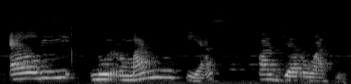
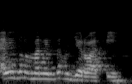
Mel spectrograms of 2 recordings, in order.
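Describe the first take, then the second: First: The name is said slowly with careful sounds. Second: The name is said quickly and runs together. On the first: The speaker calls it right. "Saya akan lebih memperlambat speed saya" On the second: The speaker calls it wrong. "Kalau saya menggunakan speed yang cepat"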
